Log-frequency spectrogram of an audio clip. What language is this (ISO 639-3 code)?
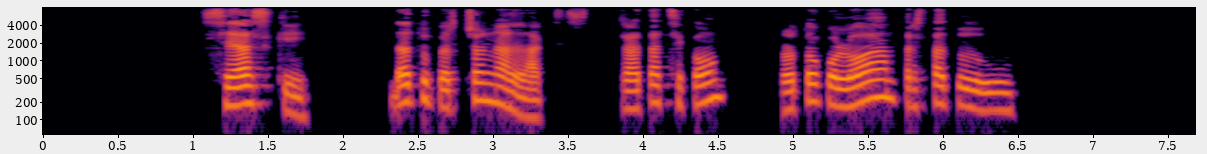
eus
